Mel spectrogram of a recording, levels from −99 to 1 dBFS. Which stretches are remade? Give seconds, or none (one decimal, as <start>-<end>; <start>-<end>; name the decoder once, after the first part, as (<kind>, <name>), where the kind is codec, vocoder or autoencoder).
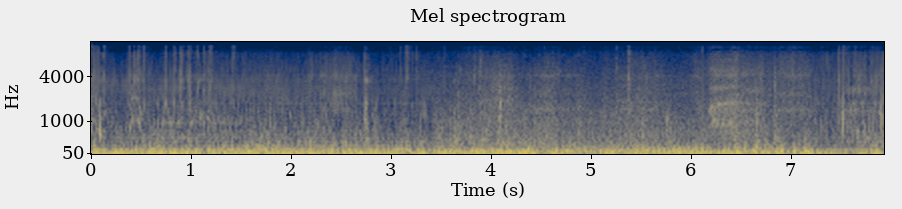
0.0-3.4 (vocoder, BigVGAN v2); 7.2-7.9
